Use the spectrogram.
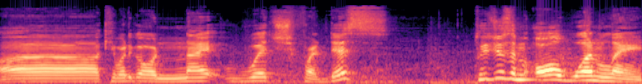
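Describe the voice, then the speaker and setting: A man's fairly high-pitched voice at a fairly slow pace, with lively intonation and music in the background. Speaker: gaming youtuber. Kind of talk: live gameplay commentary. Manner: animated.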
